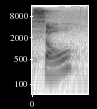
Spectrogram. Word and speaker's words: Seoul: Seoul, North Korea? – That's South Korea. – Oh, okay. – We don't. Well, the only is style, that how you pronounce it? Seoul.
